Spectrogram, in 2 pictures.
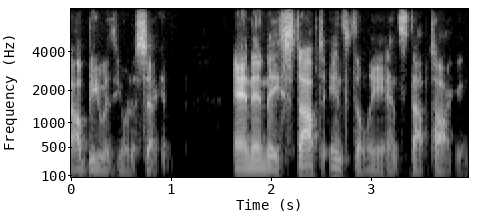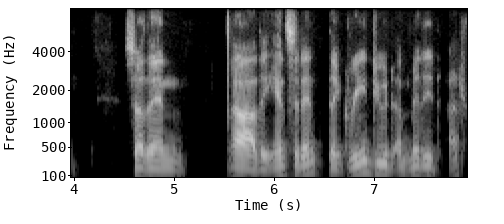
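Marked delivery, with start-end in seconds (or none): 0.0-1.0 low, growled delivery. Retelling a line he said to people who were talking, growled. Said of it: "And I growled it. I was like".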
